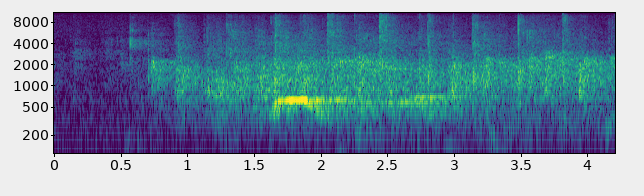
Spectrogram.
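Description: Audience applauding, starting under a second in and continuing steadily, with one short held note rising above the clapping midway.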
